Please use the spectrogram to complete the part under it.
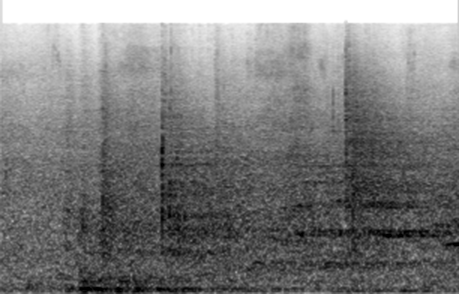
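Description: Hockey sticks clack sharply against a puck now and then.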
